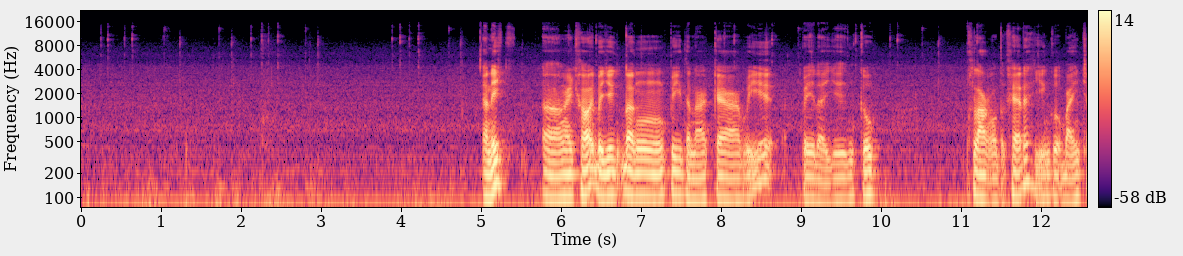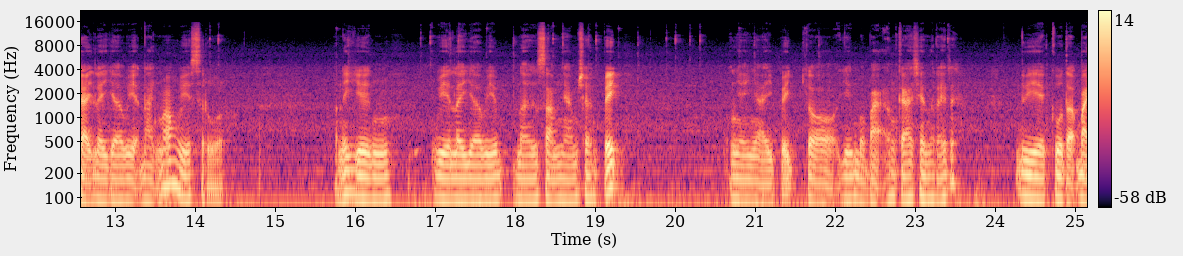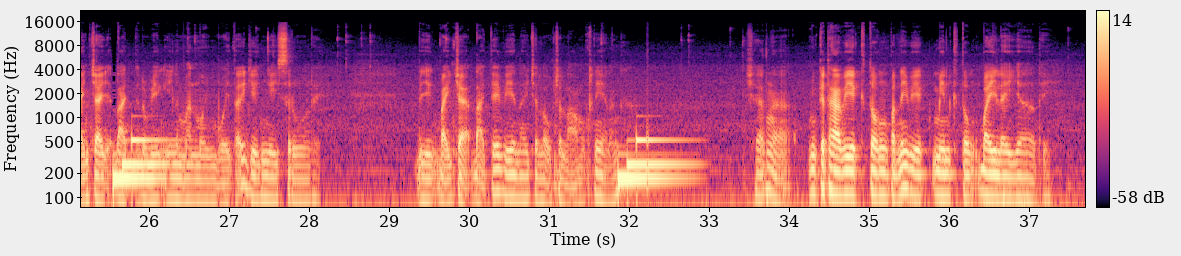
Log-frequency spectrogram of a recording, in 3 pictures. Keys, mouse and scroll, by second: 0.7 scroll down 1, 0.9 scroll up 1, 0.9 middle click, 2.5 scroll down 1, 2.7 middle click, 3.3-4.0 scroll up 1, 4.3-5.2 scroll down 2, 4.5 middle click, 5.2-6.3 scroll up 1, 6.3 double click, 6.7 middle click, 8.9 middle click, 9.1 scroll down 1, 10.5 middle click, 11.6 middle click, 15.3-15.7 scroll down 1, 15.7 middle click, 16.2-17.1 scroll up 1, 17.1 double click, 17.6 middle click, 19.2 middle click, 20.1 double click, 20.4 scroll down 1, 20.6 scroll up 1, 20.7 middle click, 22.1-22.4 scroll up 1, 22.4-23.4 scroll down 1, 26.9-27.2 scroll down 1, 27.2 middle click, 27.8-28.2 scroll up 1, 28.6 double click, 33.2 middle click, 33.5 2, 35.4 scroll up 1, 35.8 2, 36.2 scroll, 36.3 scroll up 1, 36.5 2, 36.8-37.1 scroll down 1, 37.1-37.4 scroll, 37.4 2.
